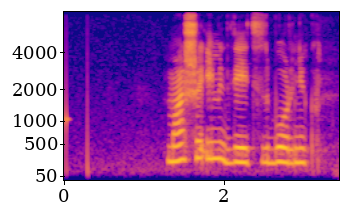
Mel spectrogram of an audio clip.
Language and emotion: Russian, neutral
